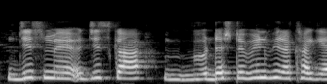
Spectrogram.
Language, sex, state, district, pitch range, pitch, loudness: Hindi, female, Jharkhand, Palamu, 255-300 Hz, 275 Hz, -13 LUFS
